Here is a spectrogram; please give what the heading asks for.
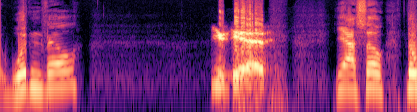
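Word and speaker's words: Woodinville: Michelle Vineyards in Woodenville Washington I had to pronounce it correctly right Woodenville you did yeah so the winery is not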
